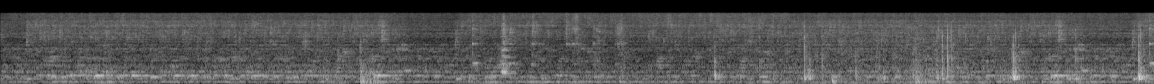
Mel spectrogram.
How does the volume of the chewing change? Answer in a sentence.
The volume of the chewing goes up, then down.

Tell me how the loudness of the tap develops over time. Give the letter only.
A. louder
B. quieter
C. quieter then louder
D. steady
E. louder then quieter
D.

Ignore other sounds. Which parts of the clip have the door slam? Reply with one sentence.
You can hear the door slam from 3.4 to 4.0 s and from 8.9 to 9.5 s.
